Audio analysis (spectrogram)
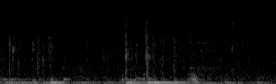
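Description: Fingers type a line of text on a computer keyboard in a quiet room. Short clusters of soft, close key clicks come with brief pauses between them, and no voice is heard.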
